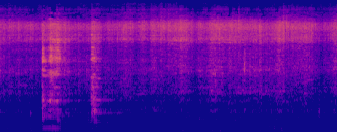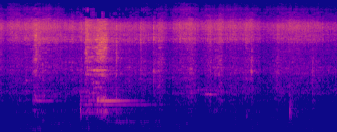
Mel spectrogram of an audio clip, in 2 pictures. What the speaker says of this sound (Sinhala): ඒ ටික තෙල් වල ටෙම්පරාදු වුණාට පස්සේ අපි මේකට ලීක්ස් ටිකක් එකතු කරලා කවලම් කරගන්නවා.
